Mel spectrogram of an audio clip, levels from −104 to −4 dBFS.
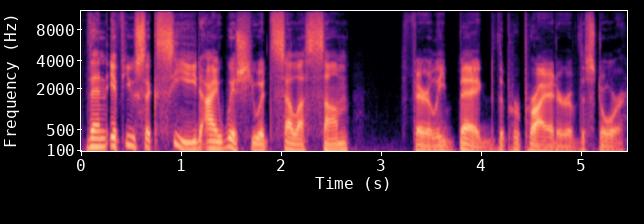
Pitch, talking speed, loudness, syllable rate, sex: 105 Hz, 200 wpm, -21 LUFS, 5.0 syllables/s, male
